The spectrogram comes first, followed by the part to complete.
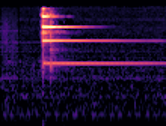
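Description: A small bell struck once about half a second in, its clear high ring fading slowly over the following seconds.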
